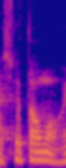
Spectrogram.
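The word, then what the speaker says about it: Soetomo: Raleigh, you pronounce this as Soitomo, isn't it? Yeah, Sutomo, yeah.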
